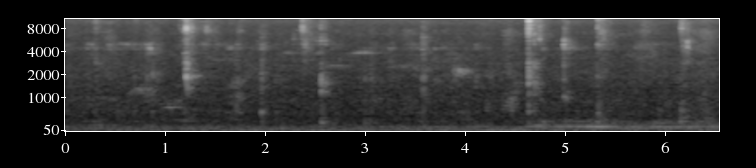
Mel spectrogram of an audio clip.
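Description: Close-up chewing of a mouthful of fried instant noodles, with scattered small wet mouth clicks.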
